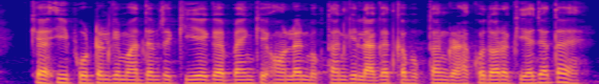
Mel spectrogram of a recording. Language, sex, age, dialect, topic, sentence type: Hindi, female, 31-35, Awadhi Bundeli, banking, question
